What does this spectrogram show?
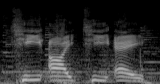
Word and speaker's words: Tita: over and over that because titanium is spelled T-I-T-A, that the name Tita would be pronounced the same way when it simply would not be.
